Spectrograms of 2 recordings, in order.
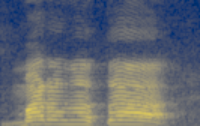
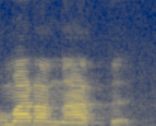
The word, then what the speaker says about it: Maranata: Maranatá, vinde Senhor Jesus. Ou Maranata, com a tônica na penúltima sílaba, como dizem nossos irmãos separados, os evangélicos ou protestantes.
